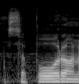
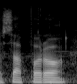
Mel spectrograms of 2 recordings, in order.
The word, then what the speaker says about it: Sapporo: Sapporo namesto Sapporo.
